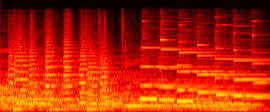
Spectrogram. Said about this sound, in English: I hear bells ringing.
